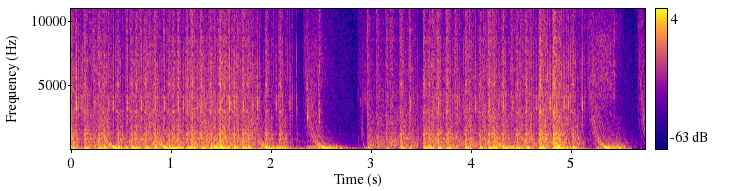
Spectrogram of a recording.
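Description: Sustained gunfire from weapons shooting at enemies in the modded space game Starbound, rapid overlapping bursts continuing loudly for several seconds with brief gaps and no talk.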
